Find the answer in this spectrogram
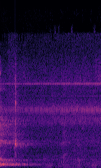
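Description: A pause in a man's speech: his voice trails off at the start, then faint room tone with a steady high hiss.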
